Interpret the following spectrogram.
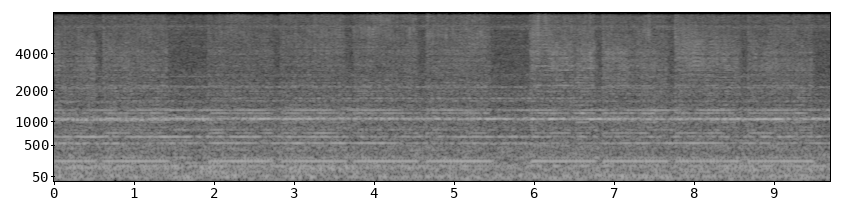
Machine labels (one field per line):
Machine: slide rail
